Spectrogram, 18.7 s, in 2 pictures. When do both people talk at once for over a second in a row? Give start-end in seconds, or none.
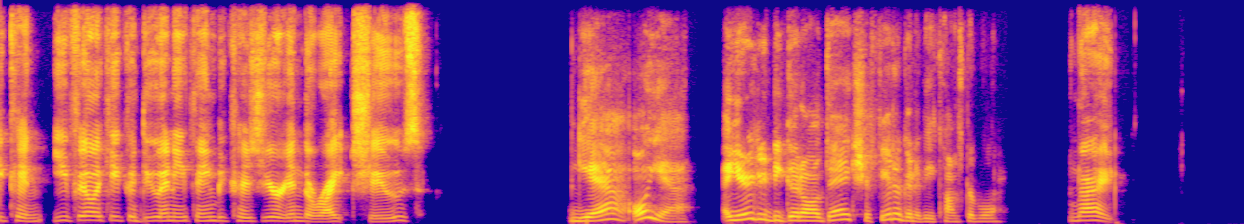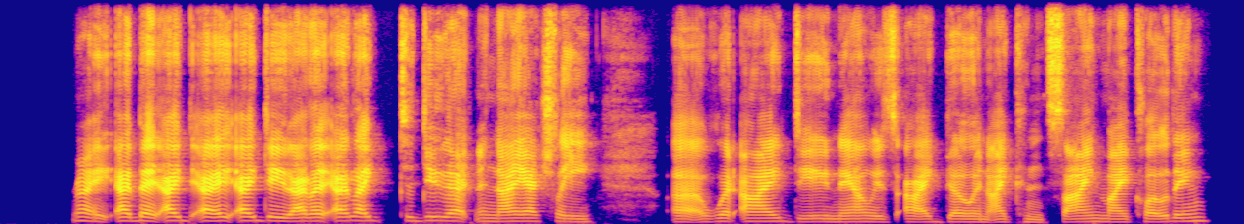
none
